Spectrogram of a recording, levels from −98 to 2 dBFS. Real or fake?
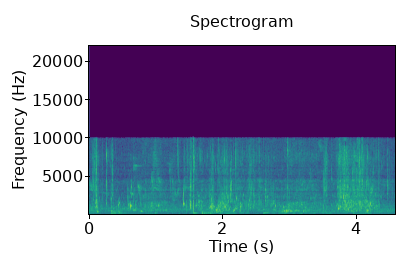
real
